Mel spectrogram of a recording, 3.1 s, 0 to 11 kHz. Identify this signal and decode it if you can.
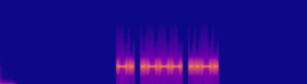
Morse code, heard as a keyed tone, about 40 wpm, 700 Hz. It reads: NJF
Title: USA Call Sign Postfixes - 3 Letters 40wpm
